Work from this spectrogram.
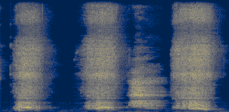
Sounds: Sniff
